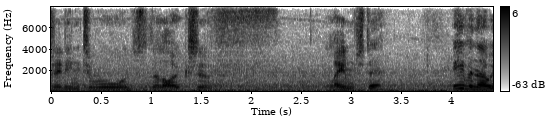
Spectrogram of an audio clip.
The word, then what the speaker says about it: Leominster: Sort of like, I've got a feeling I was heading towards the likes of Leominster, even though it's spelt Leominster.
